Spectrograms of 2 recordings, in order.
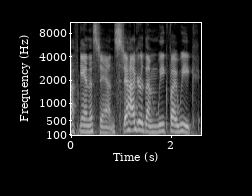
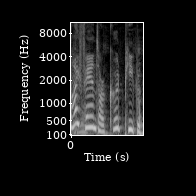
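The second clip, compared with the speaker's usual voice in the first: breathy, soft voice with Oklahoma tinge, higher pitch; 6 semitones higher than usual. Trying the fed line as Elizabeth Warren: imitating Elizabeth Warren. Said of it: "Can we do Elizabeth Warren doing the same thing".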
